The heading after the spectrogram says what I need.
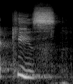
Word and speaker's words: quis: do passado perfeito é quis terminada em S né aí um detalhe importante não é Z né Por mais que a pronúncia pareça com z a gente e não é esse tá ah ah agora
